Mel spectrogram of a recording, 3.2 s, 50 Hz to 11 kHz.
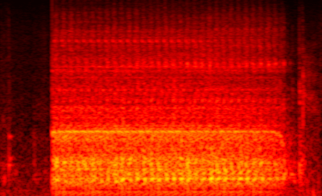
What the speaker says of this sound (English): So I'm going to sew down all 4 sides.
